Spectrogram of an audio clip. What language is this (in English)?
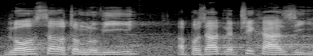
Czech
